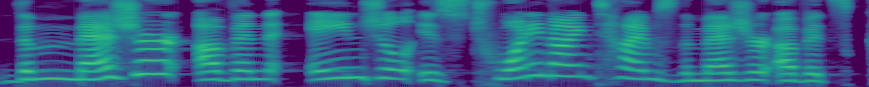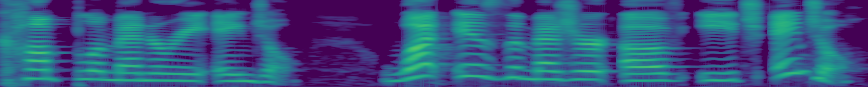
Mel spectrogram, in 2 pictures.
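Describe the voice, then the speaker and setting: Woman acting very high, slow-drawling goofy kid. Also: sing-song, sharp tone, full character voice. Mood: teasing. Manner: chanting, teasing, whiny protests. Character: goofy cheeky kid Johnny, bossed around by two girls. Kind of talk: sketch comedy acting.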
